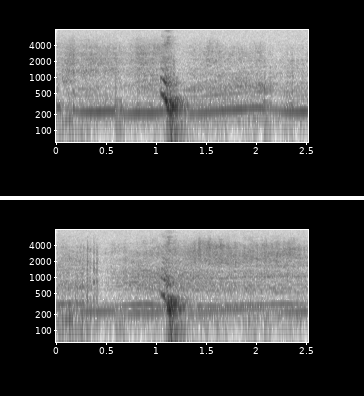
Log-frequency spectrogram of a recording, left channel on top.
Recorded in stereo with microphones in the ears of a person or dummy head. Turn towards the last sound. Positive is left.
turn(degrees=50)  # may be behind; listen again after turning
